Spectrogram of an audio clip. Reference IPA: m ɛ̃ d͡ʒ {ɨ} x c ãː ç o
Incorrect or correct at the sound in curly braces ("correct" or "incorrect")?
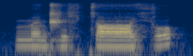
incorrect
